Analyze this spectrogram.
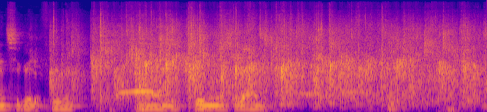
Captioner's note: applause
